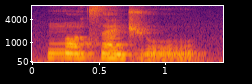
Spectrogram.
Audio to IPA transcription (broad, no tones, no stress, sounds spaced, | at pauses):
n̪ ɔ̃ t͡s æ̃ d͡ʒ ṵ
